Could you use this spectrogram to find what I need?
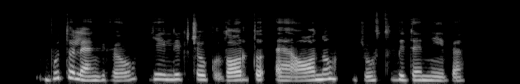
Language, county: Lithuanian, Kaunas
